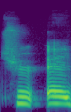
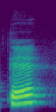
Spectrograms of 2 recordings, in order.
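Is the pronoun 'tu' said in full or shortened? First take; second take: full; shortened. First: Tu and es are both said fully. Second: The vowel of tu is dropped: t'es. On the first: "Le U du tu va d'ailleurs disparaître" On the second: "devient t'es"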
